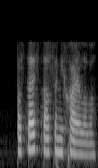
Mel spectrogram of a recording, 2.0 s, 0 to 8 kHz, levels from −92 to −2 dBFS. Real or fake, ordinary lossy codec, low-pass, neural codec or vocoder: real; AAC, 16 kbps; 7.2 kHz; none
